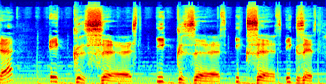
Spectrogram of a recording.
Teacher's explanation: No caso da palavra existir, o som do X é de GZ. Então a pronúncia de existir é exist.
